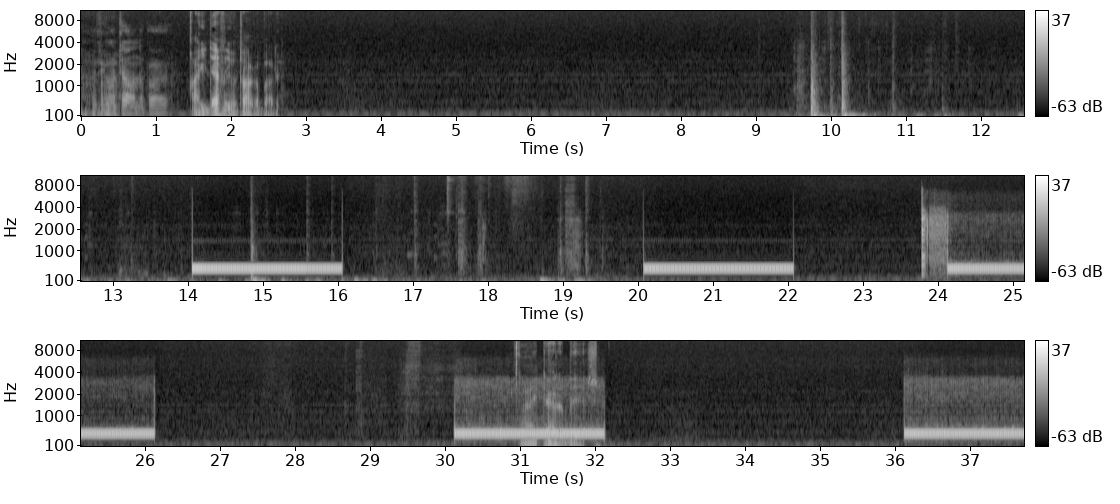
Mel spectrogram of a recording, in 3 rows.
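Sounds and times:
speech: 0.5 - 2.8
clicks and thumps: 9.5 - 11.8, 14.8 - 18.1
telephone dial tone while placing a call: 14.0 - 16.1, 20.1 - 22.1, 24.1 - 26.2, 30.1 - 32.2, 36.1 - 37.7.

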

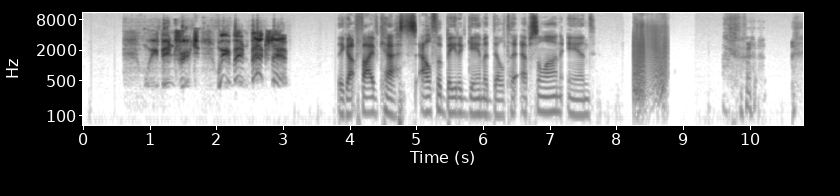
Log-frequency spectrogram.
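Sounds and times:
speech: 1.4 - 3.2, 3.8 - 7.8, 9.8 - 10.2
fart sounds: 8.2 - 8.8.

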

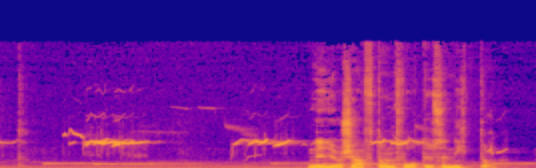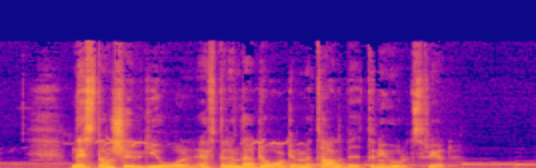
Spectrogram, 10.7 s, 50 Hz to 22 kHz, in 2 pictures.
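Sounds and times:
Siberian parakeet whistled calls: 0.0 - 8.6
speech: 3.1 - 5.1, 6.1 - 10.0.

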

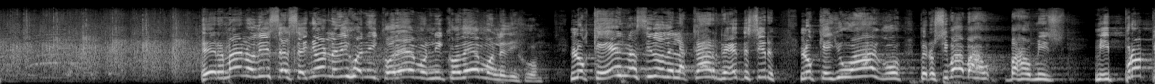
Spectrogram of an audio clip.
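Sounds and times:
congregation applauding: 0.0 - 4.6
speech: 2.0 - 11.5.

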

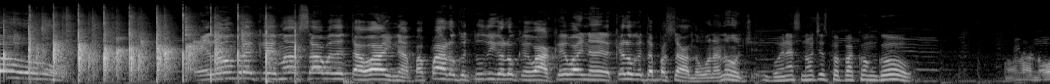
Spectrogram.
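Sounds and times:
hands clapping in a steady quick rhythm: 0.0 - 3.9
speech: 3.0 - 9.3, 10.1 - 10.4.

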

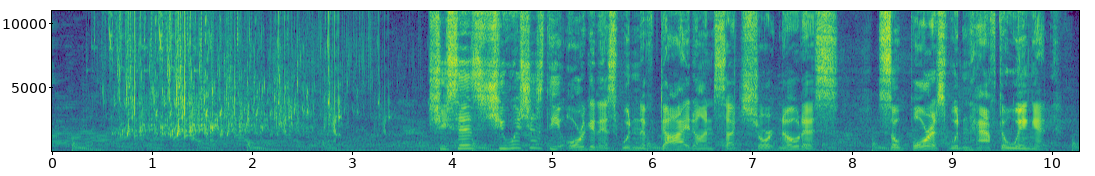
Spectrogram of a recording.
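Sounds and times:
wine pouring into a glass under a table at a spelling bee: 0.4 - 5.4
speech: 3.8 - 10.2.

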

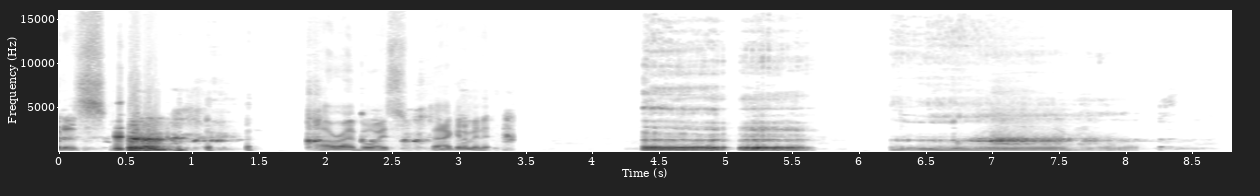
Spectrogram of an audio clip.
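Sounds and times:
speech: 0.0 - 3.5, 4.4 - 5.7
person belching: 4.4 - 8.6.

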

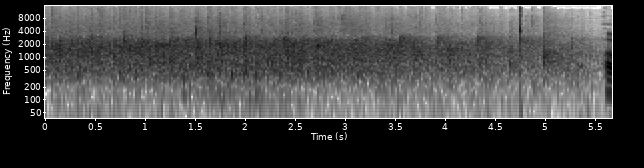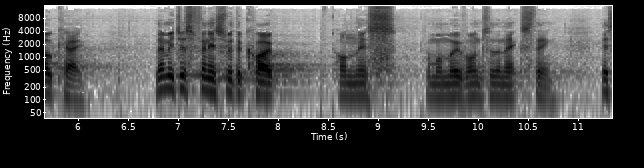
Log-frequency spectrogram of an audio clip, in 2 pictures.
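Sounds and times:
audience applause: 0.0 - 5.5
speech: 5.6 - 6.2, 6.8 - 11.3.

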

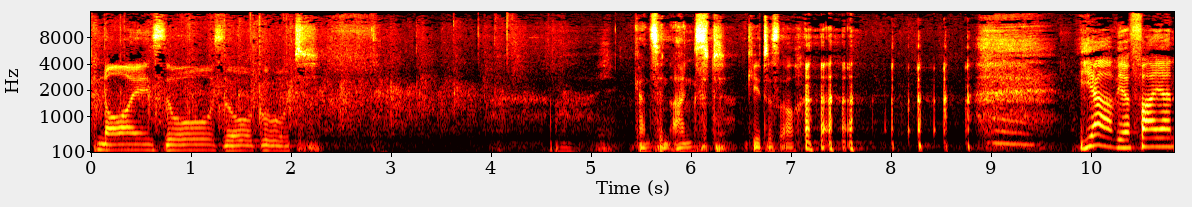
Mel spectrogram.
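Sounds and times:
speech: 0.0 - 2.4, 5.5 - 7.8, 9.9 - 10.8
crowd clapping: 0.0 - 4.6
laughter: 7.2 - 8.9.

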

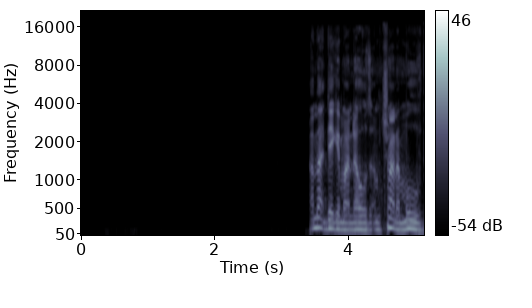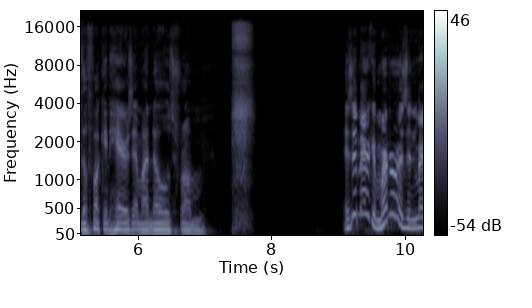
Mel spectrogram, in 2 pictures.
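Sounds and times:
speech: 3.4 - 7.6, 9.1 - 10.2
sneeze: 7.4 - 7.8.

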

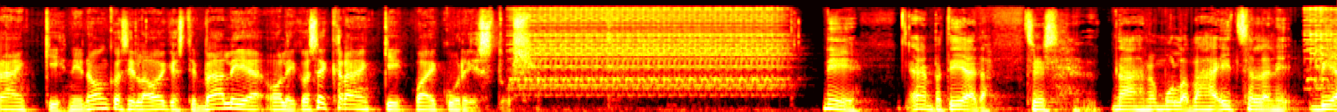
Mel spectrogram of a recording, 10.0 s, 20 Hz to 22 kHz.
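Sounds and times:
speech: 0.0 - 4.3, 6.2 - 10.0
mobile phone ringtone: 3.8 - 6.1, 9.8 - 10.0.

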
